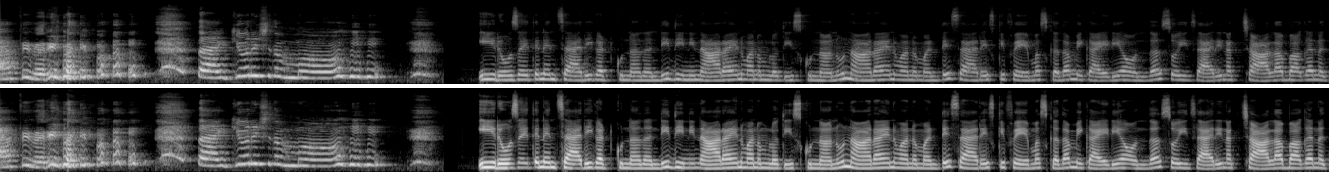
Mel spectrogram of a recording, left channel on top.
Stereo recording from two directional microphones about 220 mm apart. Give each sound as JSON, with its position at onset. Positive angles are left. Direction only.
{"t": 0.2, "sound": "speech", "side_deg": 5}
{"t": 4.8, "sound": "a woman's voice", "side_deg": -45}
